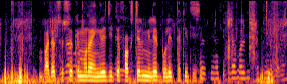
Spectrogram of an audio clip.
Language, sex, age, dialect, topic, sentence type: Bengali, male, 18-24, Western, agriculture, statement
